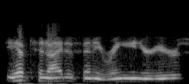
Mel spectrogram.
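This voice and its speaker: A man's voice: fairly high pitch, fairly even intonation, racing, highs cut off. A man hosting a call-in radio advice show, blunt and dismissive, often interrupting callers. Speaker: radio talk show host.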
